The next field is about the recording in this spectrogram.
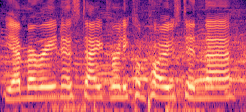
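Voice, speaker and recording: A woman's voice: sits high, little pitch movement, normal speed, over music. A woman giving live fight commentary as the analyst, adding brief supportive observations from ringside. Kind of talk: live combat sports commentary. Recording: noisy live venue, crowd behind.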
